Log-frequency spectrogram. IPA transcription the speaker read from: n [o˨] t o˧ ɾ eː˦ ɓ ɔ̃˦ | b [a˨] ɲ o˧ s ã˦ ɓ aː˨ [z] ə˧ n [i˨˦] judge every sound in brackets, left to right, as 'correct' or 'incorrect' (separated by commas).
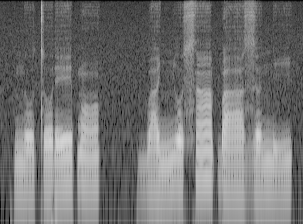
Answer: correct, correct, correct, correct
